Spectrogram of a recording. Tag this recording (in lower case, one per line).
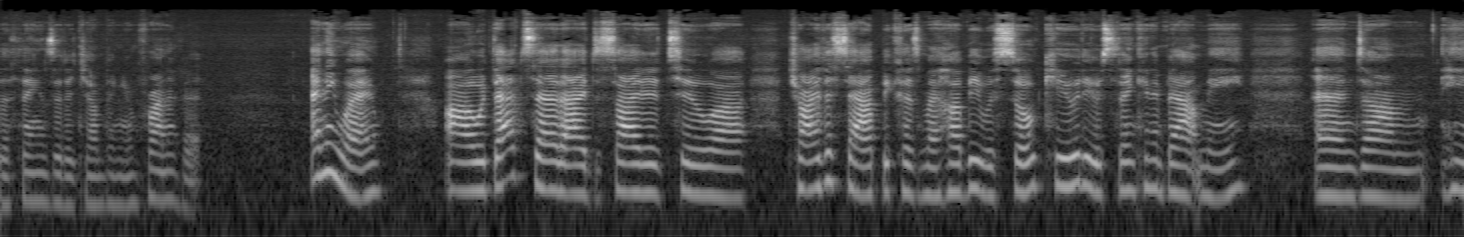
speech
